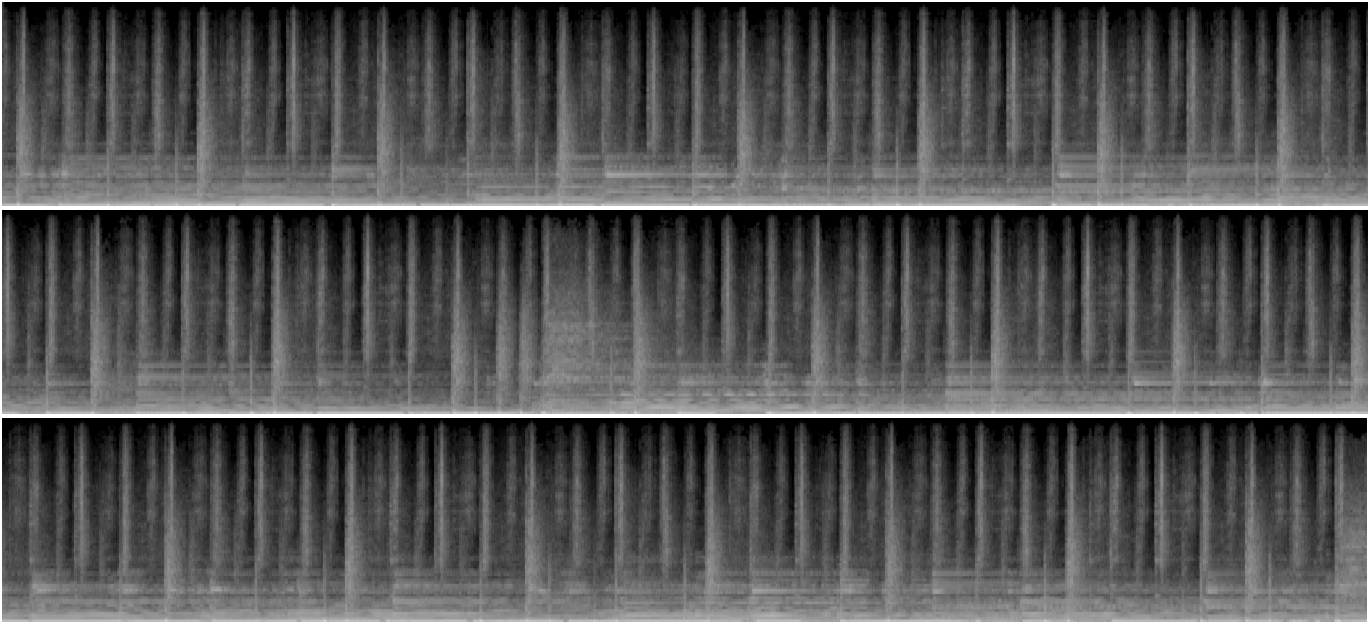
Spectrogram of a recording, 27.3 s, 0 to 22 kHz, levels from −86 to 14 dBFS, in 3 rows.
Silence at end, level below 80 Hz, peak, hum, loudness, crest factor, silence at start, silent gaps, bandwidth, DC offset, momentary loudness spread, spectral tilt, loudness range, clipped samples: 0 s; -20 dBFS; 0 dBFS; none; -15 LUFS; 14 dB; 0 s; none; 19.5 kHz; under 0.1%; 3 LU; -6 dB/octave; 2 LU; under 0.1%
